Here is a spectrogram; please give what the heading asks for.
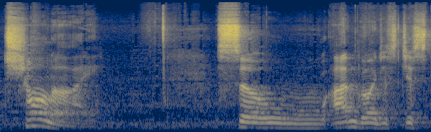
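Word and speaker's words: Zsolnay: to pronounce it and the google translate lady pronounces it chon-i so i'm going just just to use my new jersey accent and say it's changi hungary our chennai factory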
